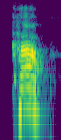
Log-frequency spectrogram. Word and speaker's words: Kap: Drop the A at the end. Kap.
